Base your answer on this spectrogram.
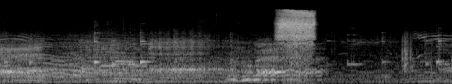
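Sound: sheep bleating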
